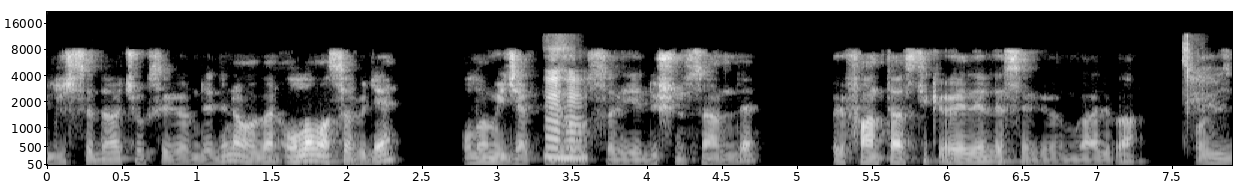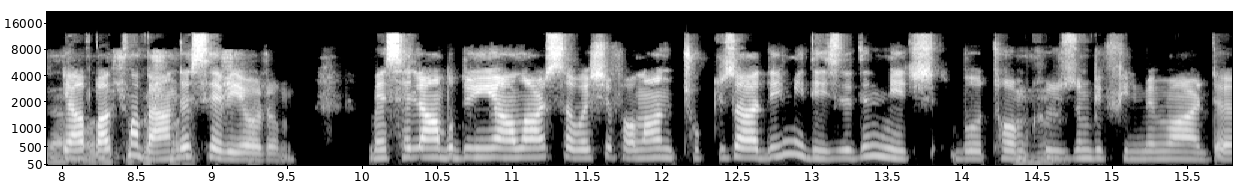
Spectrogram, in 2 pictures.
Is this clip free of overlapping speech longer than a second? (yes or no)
no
